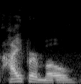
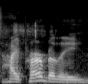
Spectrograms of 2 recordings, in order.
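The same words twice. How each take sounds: First: "hyperbole" as HY-per-bowl, three syllables; mispronunciation. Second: "hyperbole" as hy-PER-buh-lee, four syllables; corrected pronunciation. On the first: Host quoting Jim Ross's mistake, "hyperbole" said HY-per-bowl. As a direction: say "hyperbole" like hyper plus bowl, silent final e. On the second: Host correcting Jim Ross, "hyperbole" said hy-PER-buh-lee. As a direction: stress PER in "hyperbole", ending on a sounded lee. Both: Shown as a demonstration. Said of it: "corrected, uh, Jim Ross's pronunciation".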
